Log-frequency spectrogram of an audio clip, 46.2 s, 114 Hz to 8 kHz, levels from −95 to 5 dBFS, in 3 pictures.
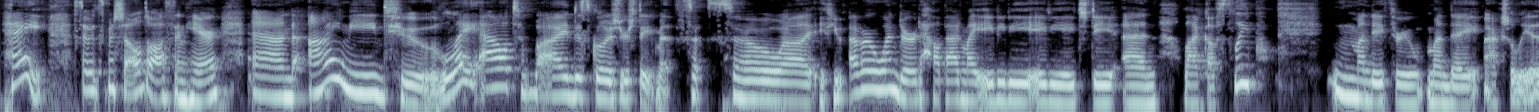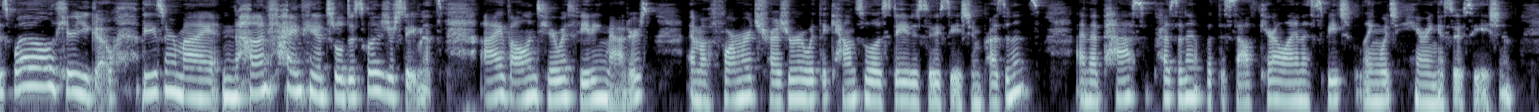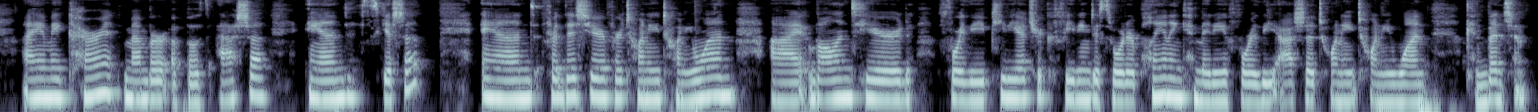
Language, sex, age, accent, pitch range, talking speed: English, female, 20-39, American, 175-215 Hz, 135 wpm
